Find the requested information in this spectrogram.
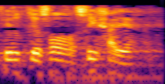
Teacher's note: هذه الكلمة ختم دي بالصاد حرف صفير من الأمام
